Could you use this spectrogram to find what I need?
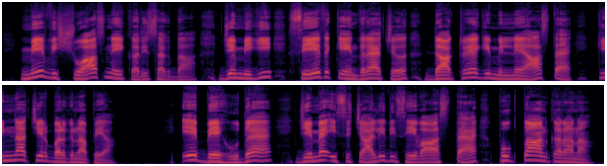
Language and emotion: Dogri, angry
